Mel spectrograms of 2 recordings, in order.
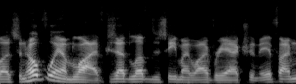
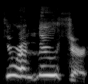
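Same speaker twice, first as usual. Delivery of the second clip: put-on girlfriend's insult; 5 dB louder than usual. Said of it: "And she's like".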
